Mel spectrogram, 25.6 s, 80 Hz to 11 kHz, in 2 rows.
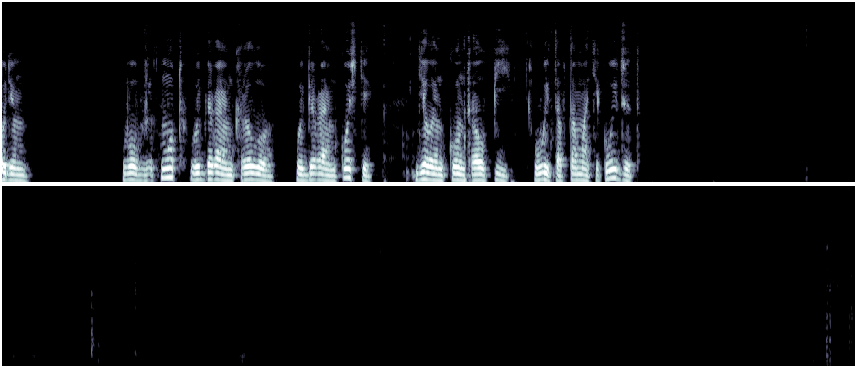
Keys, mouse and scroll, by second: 2.9 click, 4.5 shift+click, 6.7 ctrl+p.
